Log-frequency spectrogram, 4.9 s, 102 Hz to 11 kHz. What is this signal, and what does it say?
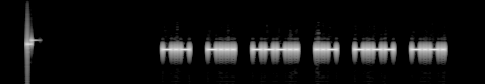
Morse code, heard as a keyed tone, about 37 wpm, spaced as for 28 wpm, 700 Hz. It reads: KB8UYC
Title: USA Call Signs - 2x Character Spacing - 40wpm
